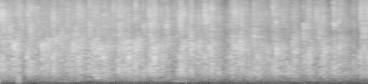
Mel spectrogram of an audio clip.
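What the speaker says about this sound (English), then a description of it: "Let's give them a round of applause" An audience at a talk claps together in a dense, steady round of applause that holds at an even level for the full few seconds, with no voices rising above it.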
